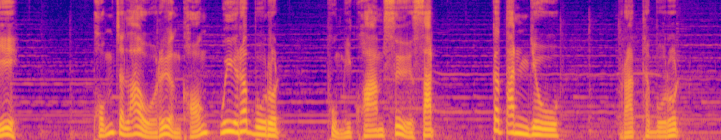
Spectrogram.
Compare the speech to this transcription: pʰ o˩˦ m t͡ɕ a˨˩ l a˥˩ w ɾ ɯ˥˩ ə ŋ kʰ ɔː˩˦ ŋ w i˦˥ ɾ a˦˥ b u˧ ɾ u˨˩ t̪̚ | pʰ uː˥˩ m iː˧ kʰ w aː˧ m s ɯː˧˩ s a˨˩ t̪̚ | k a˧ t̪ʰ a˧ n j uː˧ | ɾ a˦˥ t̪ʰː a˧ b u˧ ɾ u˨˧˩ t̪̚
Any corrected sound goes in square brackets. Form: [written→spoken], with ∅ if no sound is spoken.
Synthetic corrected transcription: pʰ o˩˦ m t͡ɕ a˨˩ l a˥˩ w ɾ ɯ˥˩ ə ŋ kʰ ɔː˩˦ ŋ w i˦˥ ɾ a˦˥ b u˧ ɾ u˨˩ t̪̚ | pʰ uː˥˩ m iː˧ kʰ w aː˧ m s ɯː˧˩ s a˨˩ t̪̚ | k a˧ [t̪ʰ→t̪] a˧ n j uː˧ | ɾ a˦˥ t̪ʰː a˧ b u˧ ɾ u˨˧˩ t̪̚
